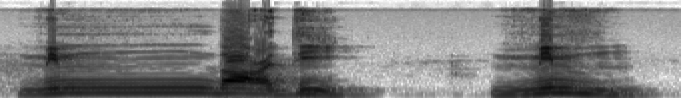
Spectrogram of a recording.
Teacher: پہلا لفظ ہے من بعدی، مم، یہ جو میم کو آگے ہم میم کس سے ملا رہے ہیں تو یہاں پر نون کی آواز ختم ہو جائے گی، میم کی آواز بن جائے گی مم، یہ ہے اقلاب، من بعدی۔ · جو چھوٹا سا میم لگا ہوتا ہے وہ اسی لیے ہوتا ہے، وہ آسانی کے لیے ہوتا ہے تاکہ عام قاری اس کو سمجھ لے کہ یہاں پر میم کی آواز پیدا ہوگی، تو لہٰذا وہاں پر نون ساکن اور تنوین کو میم سے بدل دیں گے اور غنہ کر کے پڑھیں گے، یعنی ناک میں آواز اس کی چلی جائے گی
